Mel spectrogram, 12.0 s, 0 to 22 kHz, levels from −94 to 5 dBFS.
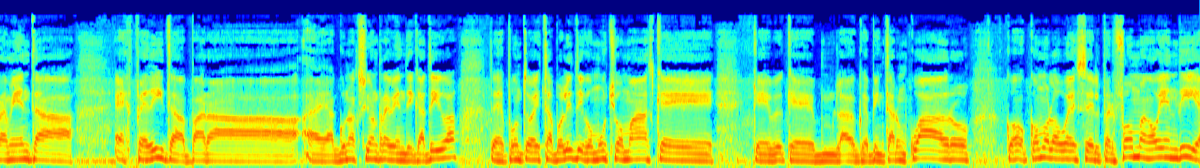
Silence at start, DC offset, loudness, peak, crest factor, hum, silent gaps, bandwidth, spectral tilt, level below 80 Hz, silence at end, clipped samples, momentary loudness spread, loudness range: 0 s; under 0.1%; -17 LUFS; 0 dBFS; 16 dB; none; none; 16 kHz; -5 dB/octave; -44 dBFS; 0 s; under 0.1%; 5 LU; 1 LU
